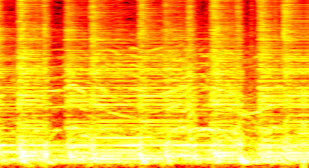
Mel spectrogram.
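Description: Two acoustic guitars strumming chords together in an instrumental passage, with no singing.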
